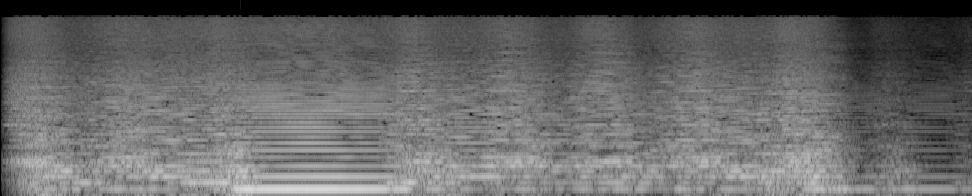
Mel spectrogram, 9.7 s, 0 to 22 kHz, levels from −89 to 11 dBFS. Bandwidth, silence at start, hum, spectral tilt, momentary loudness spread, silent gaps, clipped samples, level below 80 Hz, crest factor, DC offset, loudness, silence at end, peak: 16 kHz; 0.05 s; none; -5.5 dB/octave; 16 LU; none; under 0.1%; -40 dBFS; 16 dB; under 0.1%; -15 LUFS; 0 s; 0 dBFS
